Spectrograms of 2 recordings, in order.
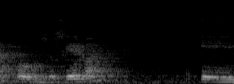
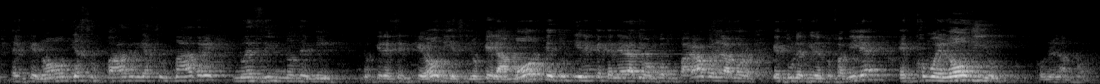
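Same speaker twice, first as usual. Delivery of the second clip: louder, rising preacher's voice; full-force preaching; 3 semitones higher, 8 dB louder than usual. Acted. Preacher explains loving God above family, full-force preaching. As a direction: preach it out to the congregation.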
